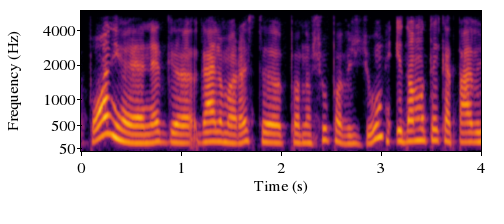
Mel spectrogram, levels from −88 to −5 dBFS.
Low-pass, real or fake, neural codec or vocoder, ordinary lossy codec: 5.4 kHz; fake; codec, 16 kHz, 16 kbps, FreqCodec, smaller model; AAC, 48 kbps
